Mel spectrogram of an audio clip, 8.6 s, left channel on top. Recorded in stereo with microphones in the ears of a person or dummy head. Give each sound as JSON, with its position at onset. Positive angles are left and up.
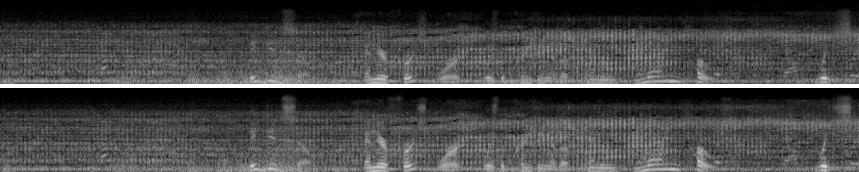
{"t": 0.0, "sound": "a helicopter", "side_deg": -10}
{"t": 2.5, "sound": "a man speaking", "side_deg": -30}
